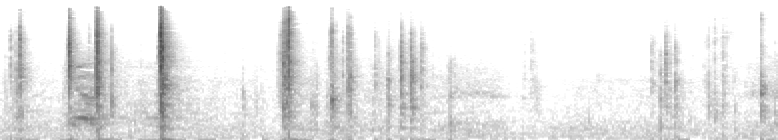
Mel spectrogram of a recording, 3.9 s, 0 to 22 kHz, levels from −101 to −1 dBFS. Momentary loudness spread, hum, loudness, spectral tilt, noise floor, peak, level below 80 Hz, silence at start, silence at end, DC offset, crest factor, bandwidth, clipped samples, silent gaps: 23 LU; none; -35 LUFS; 3.5 dB/octave; -79 dBFS; -2 dBFS; -76 dBFS; 0.35 s; 1.8 s; under 0.1%; 40 dB; 16.5 kHz; under 0.1%; none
